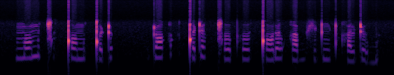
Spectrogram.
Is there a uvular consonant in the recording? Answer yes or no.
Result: yes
